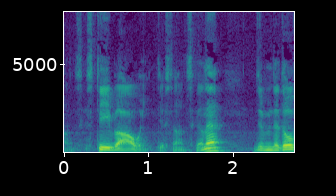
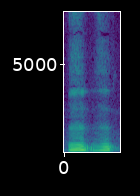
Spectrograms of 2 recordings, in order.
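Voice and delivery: two soft short "vvv" buzzes; buzzed V; 8 dB quieter than usual. Shown as a demonstration. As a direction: buzz twice like a vibrating phone. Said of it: "携帯バイブ". (携帯バイブのように「ヴ、ヴ」)

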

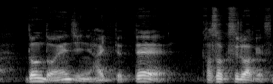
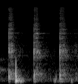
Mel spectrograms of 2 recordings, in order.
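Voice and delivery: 声を出さずに唇で「プッ」と三回; スイカの種を飛ばすように短く息を破裂; 種を飛ばす音; 9 dB quieter, much faster than usual. Shown as a demonstration. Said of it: "スイカの種を飛ばす音ですね". (息だけのPの破裂音)

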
